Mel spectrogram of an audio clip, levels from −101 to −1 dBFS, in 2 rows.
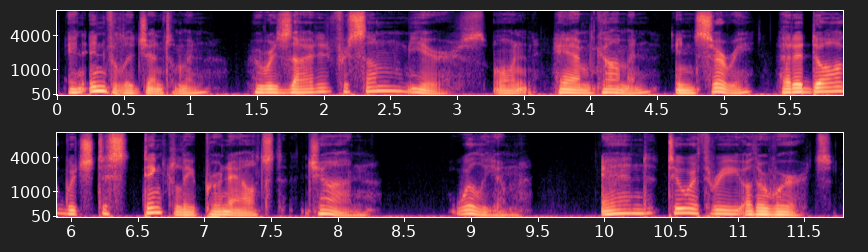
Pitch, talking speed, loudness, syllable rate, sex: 125 Hz, 135 wpm, -19 LUFS, 4.3 syllables/s, male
